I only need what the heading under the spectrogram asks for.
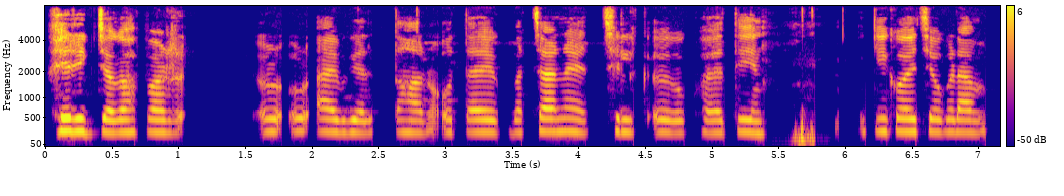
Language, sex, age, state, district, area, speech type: Maithili, female, 18-30, Bihar, Muzaffarpur, urban, spontaneous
